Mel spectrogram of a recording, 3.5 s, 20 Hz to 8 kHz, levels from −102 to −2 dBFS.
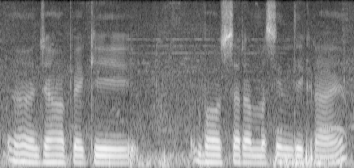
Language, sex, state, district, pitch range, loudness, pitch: Hindi, male, Bihar, Katihar, 120-130 Hz, -12 LUFS, 125 Hz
